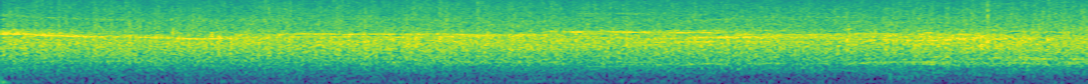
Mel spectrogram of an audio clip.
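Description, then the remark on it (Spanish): Sustained applause from a large concert crowd calling for an encore, a dense, steady wash of clapping that holds at an even level throughout, with no voices breaking through. “Bueno, pues eh, ahí están los aplausos del bis.”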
